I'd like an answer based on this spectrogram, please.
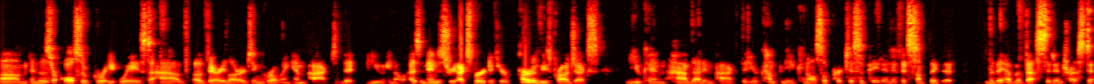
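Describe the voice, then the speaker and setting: A man talks at a fairly quick pace with big swings in loudness, in a dry, close sound with no echo. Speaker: staff software engineer, panel speaker. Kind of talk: presentation. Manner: fast.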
